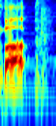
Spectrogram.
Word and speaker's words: bibimbap: I don't even think it's spelled right either. I don't. Is it Bibimbap? Is that correct? It is Bibimbap, and I did have to correct the spelling afterwards.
